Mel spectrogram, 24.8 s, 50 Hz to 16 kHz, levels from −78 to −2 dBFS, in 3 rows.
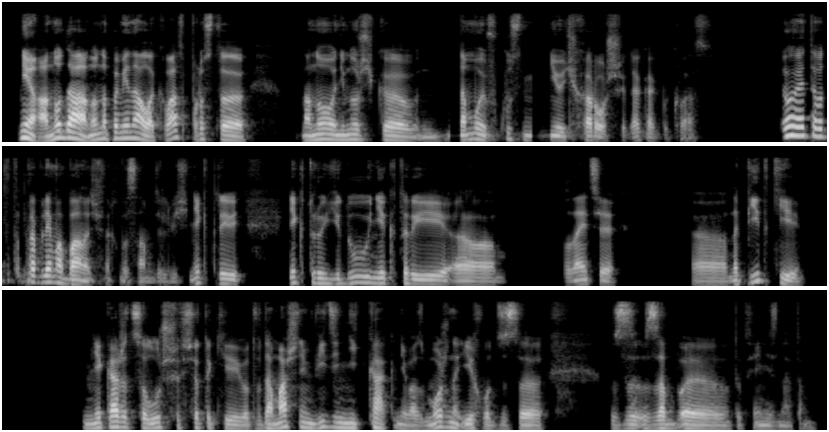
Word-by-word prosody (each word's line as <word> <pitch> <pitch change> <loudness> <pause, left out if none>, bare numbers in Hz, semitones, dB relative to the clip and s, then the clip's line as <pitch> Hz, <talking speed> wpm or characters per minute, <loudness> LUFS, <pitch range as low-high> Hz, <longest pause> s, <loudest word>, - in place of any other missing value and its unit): Не, 170 0 +8
оно 175 - +5
да, 165 -4 +10
оно 125 - +4
напоминало 160 +2 +4
квас, 175 0 +1
просто 140 - +1 0.5
оно 130 +4 +2
немножечко, 125 0 -3 0.3
м, 95 0 -13
на 120 - +3
мой 135 -1 -1
вкус 135 +3 -9
н 115 - -6 0.2
не 115 - -1
очень 105 -1 -5
хороший, - - -2
да, - - -6
как - - -8
бы - - -24
квас. - - -16 0.7
Ну, 225 +4 +6
это 225 -1 +4
вот 200 -1 -1
эта 195 - -12
проблема 165 -2 +2
баночных, 110 -5 0
на - - -12
самом 90 -1 -6
деле, 90 -1 -17
вещей. 90 - -14
Некоторые 125 -5 -3 0.4
некоторую 135 -3 -3
еду, 135 +6 -5
некоторые, 120 -6 -1
а, 95 -1 -1 0.7
знаете, 105 -1 -3 0.7
а, 90 0 -6
напитки 110 - -4 1.0
мне 110 +4 -1
кажется, 135 -2 +4
лучше 125 +1 -2
всё-таки 110 -4 -4
вот 95 0 -6
в 100 - -11
домашнем 120 +4 +2
виде 135 +2 -4
никак 120 -1 -1
невозможно 95 +8 -3
их 110 0 -4
вот 95 -2 -7
за 95 0 +2 0.7
з 100 +1 +1
за 105 +1 +4
б 105 0 -7
э, 95 -2 +1
этот - - -27
тут - - -28
я - - -9
не 95 0 -7
знаю 85 -1 -14
там - - -19
115 Hz, 150 wpm, -24 LUFS, 100-140 Hz, 1.0 s, да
